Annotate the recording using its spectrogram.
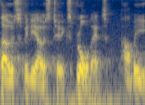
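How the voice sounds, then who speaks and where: A man with a German accent speaks at a very slow pace. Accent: German accent, confuses V and W. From Germany. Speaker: vicar. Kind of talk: casual video talk. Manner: hesitant, many fillers.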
